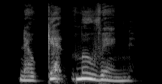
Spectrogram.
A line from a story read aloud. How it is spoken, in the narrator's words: His voice was gruff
